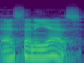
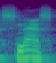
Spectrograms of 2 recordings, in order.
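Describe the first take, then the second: First: It is spelled out as four separate letters. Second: It is pronounced as a single one-syllable word. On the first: "I've always pronounced it S N E S" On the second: "people said S N E S as a word"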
